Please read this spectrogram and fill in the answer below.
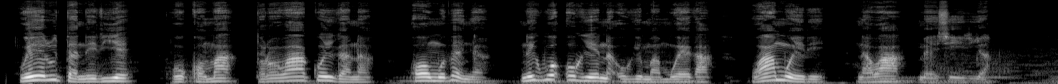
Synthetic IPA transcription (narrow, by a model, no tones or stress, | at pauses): weɾutaneɾiɛ | ɣokɔma | tɔɾɔwakoiɣana | ɔmoðɛɲa | neɣwɔʔoɣenaʔoɣemamwɛɣa | wamoeɾe | nawamɛsiɾia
